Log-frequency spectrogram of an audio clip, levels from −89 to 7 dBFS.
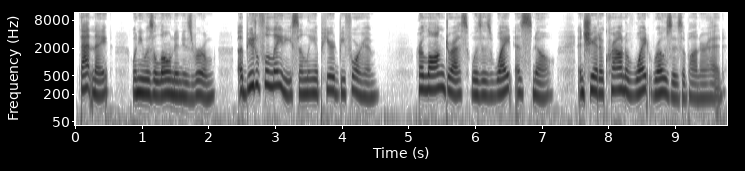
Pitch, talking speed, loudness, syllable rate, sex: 210 Hz, 215 wpm, -19 LUFS, 6.2 syllables/s, female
